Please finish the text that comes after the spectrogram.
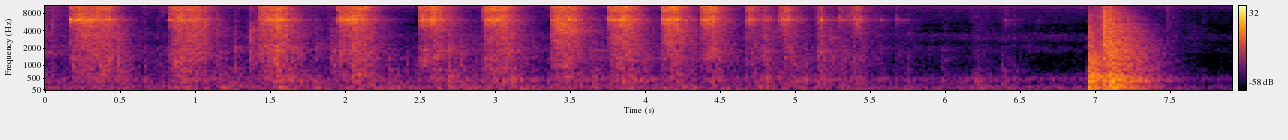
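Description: A ratchet wrench clicks in quick bursts while loosening small 11 mm bolts on a Jaguar's oil bottle, about a dozen rapid rhythmic strokes, then a pause and a single heavier clunk of metal.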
